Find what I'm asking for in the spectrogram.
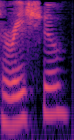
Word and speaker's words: Horacio: My name is Horatio. It's spelled H-O-R-A-C-I-O.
